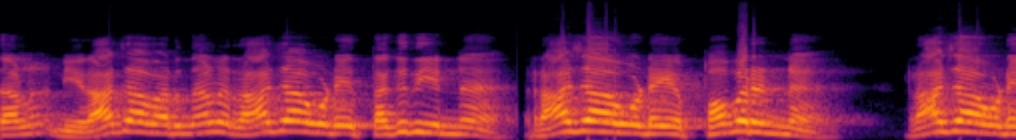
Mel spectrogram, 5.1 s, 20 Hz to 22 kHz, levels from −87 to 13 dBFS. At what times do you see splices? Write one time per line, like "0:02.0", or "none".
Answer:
0:02.5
